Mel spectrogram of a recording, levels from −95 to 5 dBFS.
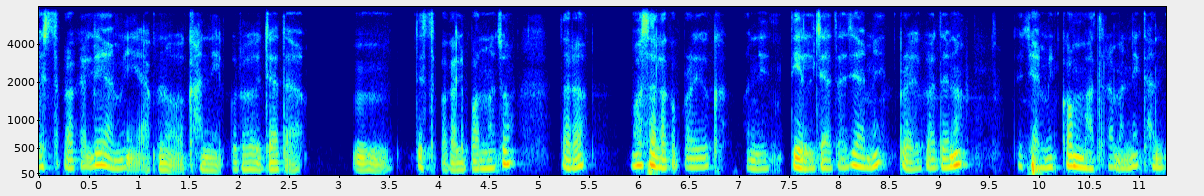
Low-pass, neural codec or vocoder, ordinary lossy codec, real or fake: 7.2 kHz; none; Opus, 24 kbps; real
